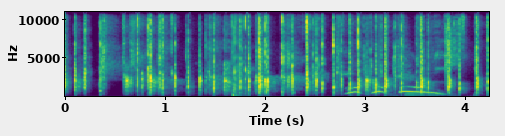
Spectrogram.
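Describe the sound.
A burst of applause welcoming a guest from Self Care is for Everyone: many sharp, irregular claps from a small group, loud and steady for about four seconds, with a few voices calling out partway through.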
